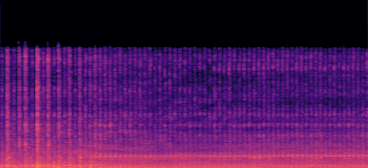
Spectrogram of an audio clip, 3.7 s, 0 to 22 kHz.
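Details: Atco Balmoral 14SK mower, Kawasaki engine, choked, fires on first pull and settles into steady even run with faint constant whine; no faults heard.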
